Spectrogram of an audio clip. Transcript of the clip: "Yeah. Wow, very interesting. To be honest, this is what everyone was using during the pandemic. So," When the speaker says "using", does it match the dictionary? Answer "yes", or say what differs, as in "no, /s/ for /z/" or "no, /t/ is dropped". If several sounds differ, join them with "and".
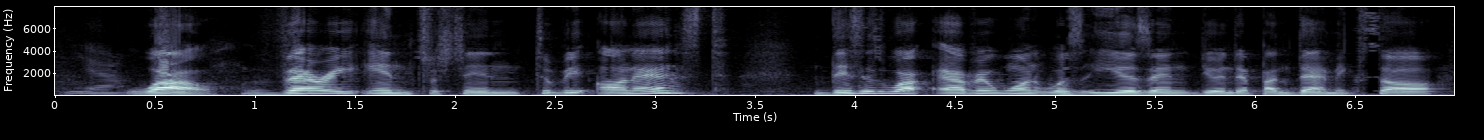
yes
